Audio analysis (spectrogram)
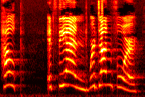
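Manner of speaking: loud, high panicked cry, slow at the end; an old man sure they're doomed; frightened yelling; terrified shout. A narrator's reading. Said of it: "And Grandpa Joe shouted".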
